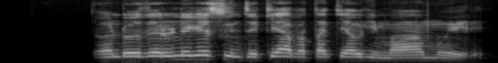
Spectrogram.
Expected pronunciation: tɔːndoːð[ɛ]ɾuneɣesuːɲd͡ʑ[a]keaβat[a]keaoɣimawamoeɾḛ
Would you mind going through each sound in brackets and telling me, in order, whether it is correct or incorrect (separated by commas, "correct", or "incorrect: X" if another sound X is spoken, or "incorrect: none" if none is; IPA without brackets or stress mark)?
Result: correct, incorrect: e, correct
